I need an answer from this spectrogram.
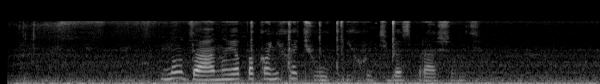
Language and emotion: Russian, neutral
